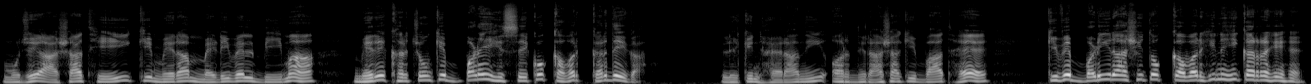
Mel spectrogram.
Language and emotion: Hindi, surprised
